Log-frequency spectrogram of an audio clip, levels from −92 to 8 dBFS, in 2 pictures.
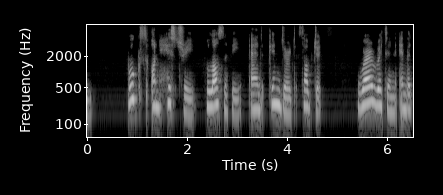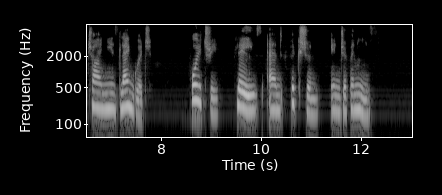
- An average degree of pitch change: Yes, average, 4.8 semitones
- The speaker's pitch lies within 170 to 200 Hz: Yes, high, 190 Hz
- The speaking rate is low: Yes, slow, 90 wpm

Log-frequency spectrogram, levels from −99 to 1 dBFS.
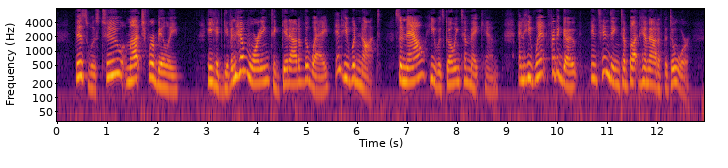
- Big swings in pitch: Yes, wide, 6.7 semitones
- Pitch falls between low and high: No, high, 220 Hz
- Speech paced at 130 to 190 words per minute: No, average, 200 wpm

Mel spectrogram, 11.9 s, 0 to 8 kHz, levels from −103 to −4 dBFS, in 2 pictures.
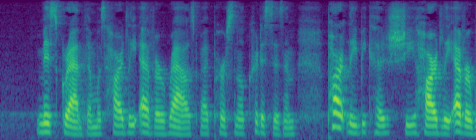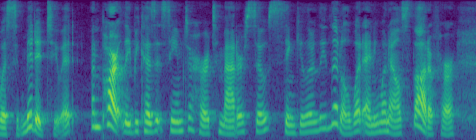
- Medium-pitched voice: Yes, medium, 170 Hz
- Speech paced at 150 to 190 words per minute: Yes, average, 180 wpm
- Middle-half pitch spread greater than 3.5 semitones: Yes, average, 5.1 semitones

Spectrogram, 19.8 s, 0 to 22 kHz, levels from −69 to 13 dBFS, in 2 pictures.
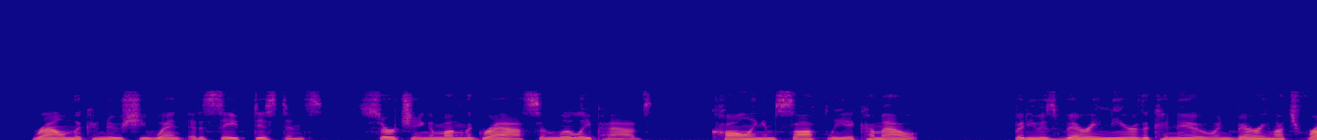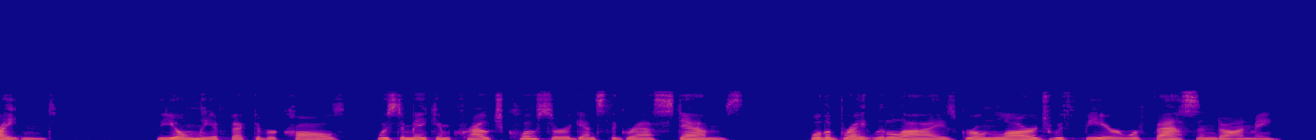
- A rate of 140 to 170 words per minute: No, average, 190 wpm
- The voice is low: No, high, 190 Hz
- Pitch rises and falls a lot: No, average, 3.6 semitones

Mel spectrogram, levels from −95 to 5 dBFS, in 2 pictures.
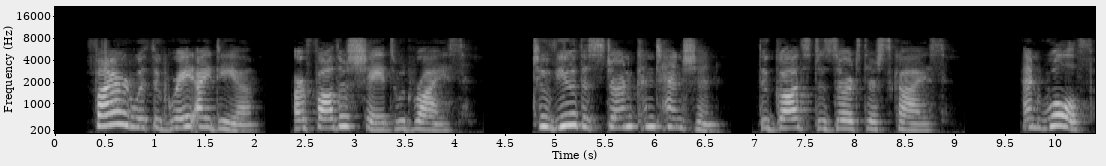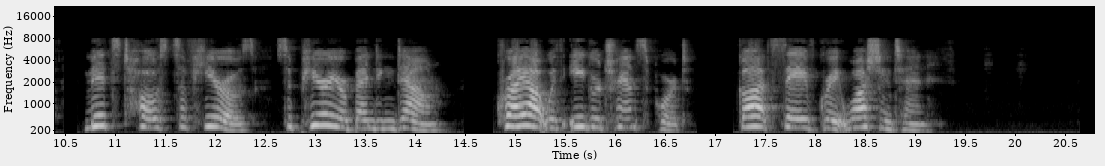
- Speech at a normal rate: No, slow, 110 wpm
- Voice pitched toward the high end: Yes, very high, 265 Hz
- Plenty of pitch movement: No, average, 4.6 semitones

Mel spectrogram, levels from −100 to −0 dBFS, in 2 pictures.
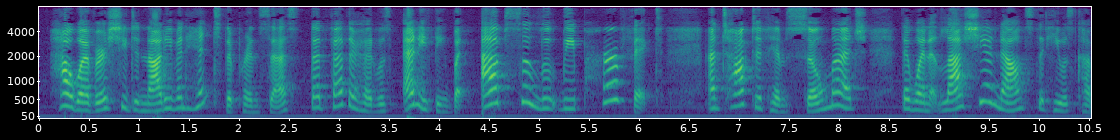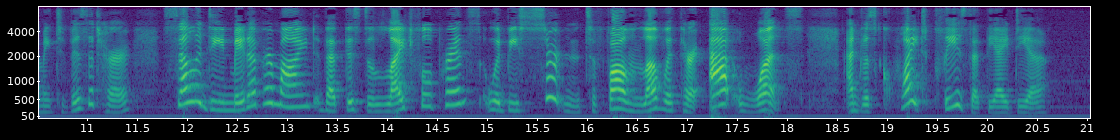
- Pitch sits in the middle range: No, very high, 260 Hz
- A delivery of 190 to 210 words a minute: No, average, 175 wpm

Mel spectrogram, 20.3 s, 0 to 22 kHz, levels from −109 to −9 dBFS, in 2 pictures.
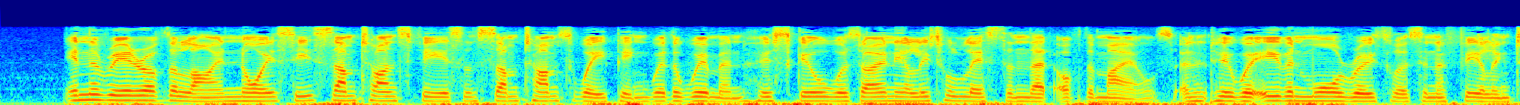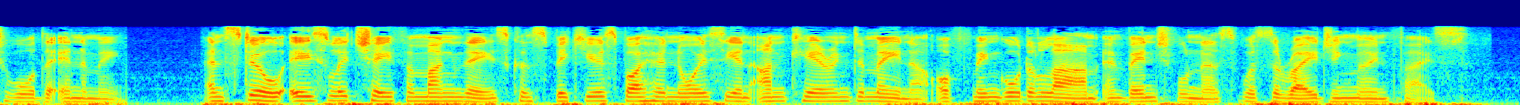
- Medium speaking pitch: Yes, medium, 155 Hz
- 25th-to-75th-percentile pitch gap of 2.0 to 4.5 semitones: Yes, narrow, 2.4 semitones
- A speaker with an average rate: Yes, average, 180 wpm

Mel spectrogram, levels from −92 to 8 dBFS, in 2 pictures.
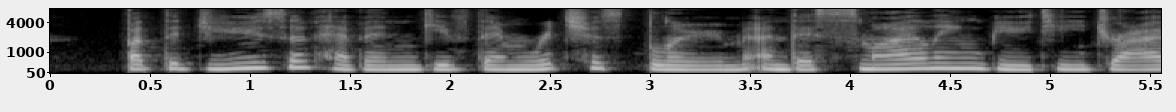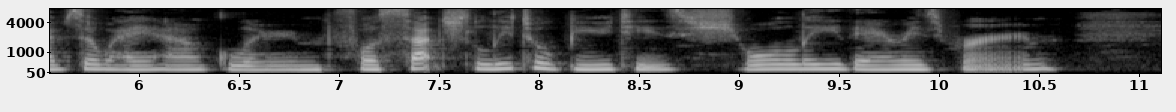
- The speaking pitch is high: Yes, high, 200 Hz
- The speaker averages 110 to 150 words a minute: Yes, slow, 135 wpm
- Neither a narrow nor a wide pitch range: No, narrow, 2.2 semitones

